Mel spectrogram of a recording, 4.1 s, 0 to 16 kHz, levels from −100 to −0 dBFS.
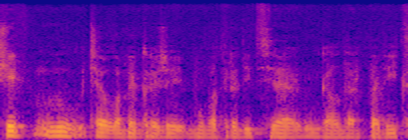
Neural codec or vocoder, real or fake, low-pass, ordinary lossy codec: codec, 44.1 kHz, 2.6 kbps, SNAC; fake; 14.4 kHz; AAC, 48 kbps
